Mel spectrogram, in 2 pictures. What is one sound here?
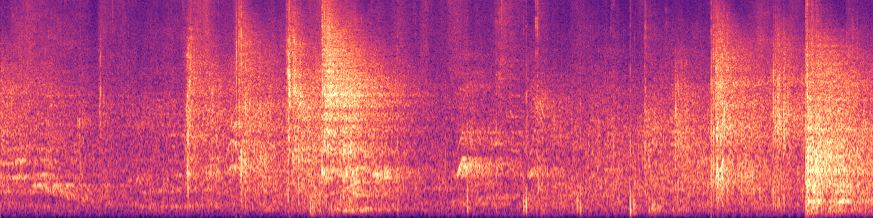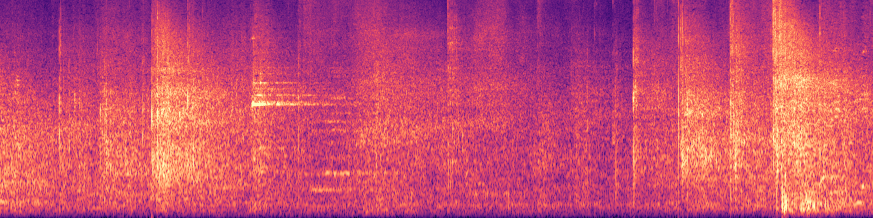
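Sounds echo in a large indoor rink.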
